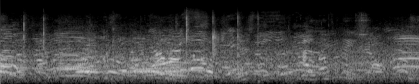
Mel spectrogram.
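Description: Several people shouting and talking over one another, the overlapping calls and chatter of players and sideline spectators during a soccer match.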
